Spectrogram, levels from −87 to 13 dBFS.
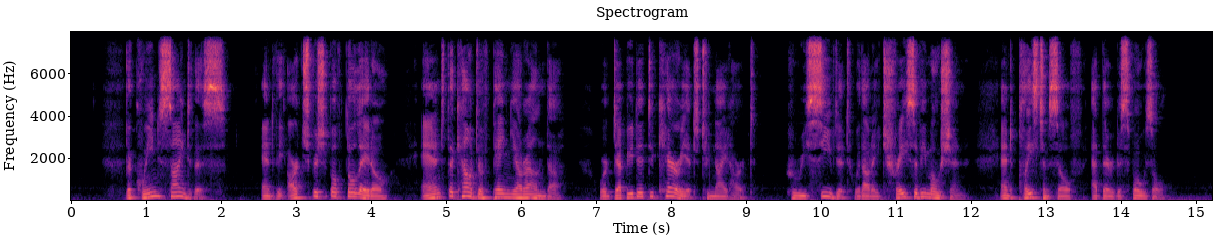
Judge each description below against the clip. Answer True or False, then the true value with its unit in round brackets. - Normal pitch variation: False (7.9 semitones)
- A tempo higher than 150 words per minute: False (140 wpm)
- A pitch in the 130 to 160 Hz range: True (135 Hz)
